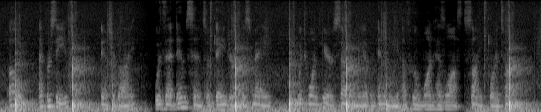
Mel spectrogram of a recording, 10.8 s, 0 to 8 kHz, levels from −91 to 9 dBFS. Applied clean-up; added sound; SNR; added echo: none; Walk, footsteps; -5 dB; reverberation time 0.3 s.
